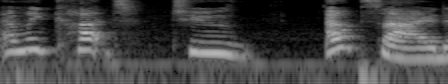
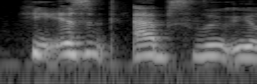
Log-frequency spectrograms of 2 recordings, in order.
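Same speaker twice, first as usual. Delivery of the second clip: ordinary delivery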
